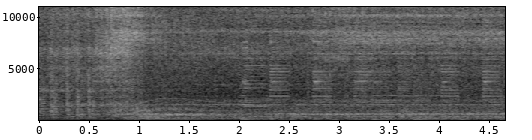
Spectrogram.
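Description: Steady loud drone of an airboat engine and fan running continuously on Florida waters, a broad roaring hum with no pauses.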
